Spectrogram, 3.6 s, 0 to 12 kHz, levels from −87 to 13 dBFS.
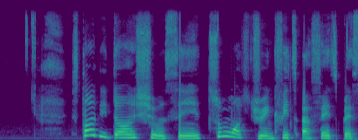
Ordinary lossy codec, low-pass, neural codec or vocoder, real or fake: none; 10.8 kHz; none; real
